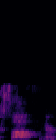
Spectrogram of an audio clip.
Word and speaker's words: softener: But in the word soften or softener, the T is silent.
